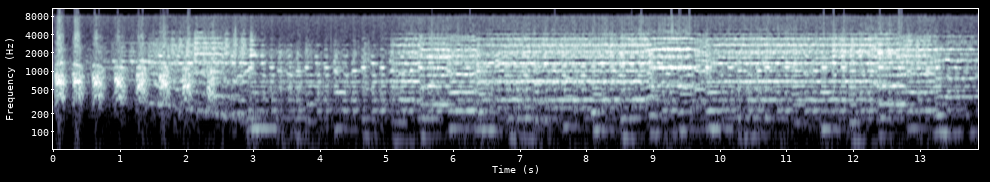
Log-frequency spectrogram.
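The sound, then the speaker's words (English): The dog King gives a quick run of loud, rhythmic barks, almost yelping, for about two seconds before orchestral music swells in and carries on steadily to the end. “You're a good dog, King.”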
